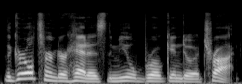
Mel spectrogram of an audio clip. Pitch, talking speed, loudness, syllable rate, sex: 160 Hz, 295 wpm, -16 LUFS, 6.7 syllables/s, male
